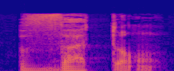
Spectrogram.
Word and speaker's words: va-t'en: And then if you combine it with the pronoun en, then it will become va-t'en. So you will keep the normal form, but then you will add this T between the verb and the pronoun.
